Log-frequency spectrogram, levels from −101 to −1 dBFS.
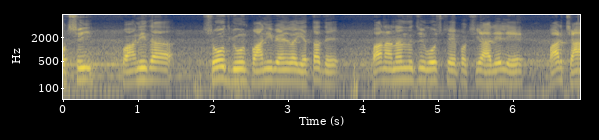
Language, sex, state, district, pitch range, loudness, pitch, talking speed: Marathi, male, Maharashtra, Aurangabad, 140-165 Hz, -16 LUFS, 155 Hz, 140 wpm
